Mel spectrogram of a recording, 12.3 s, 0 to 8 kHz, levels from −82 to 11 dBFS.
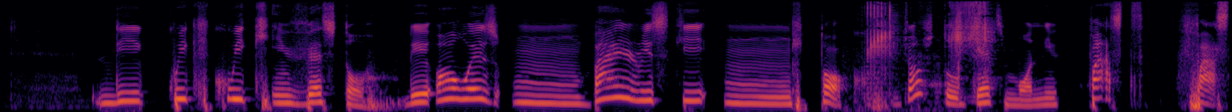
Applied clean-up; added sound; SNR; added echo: classical method spectral subtraction.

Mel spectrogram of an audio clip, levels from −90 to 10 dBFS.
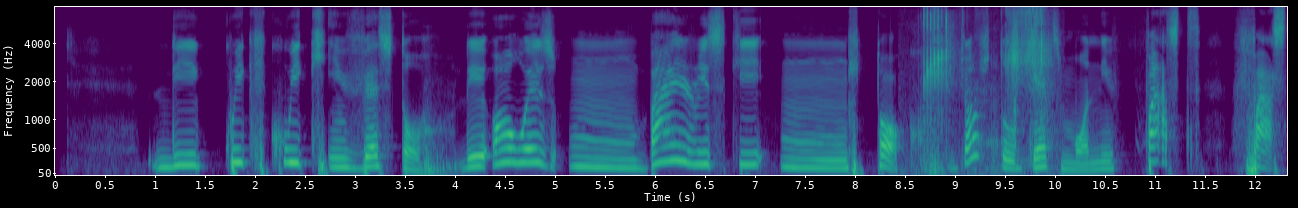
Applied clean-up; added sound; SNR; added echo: none; Fart; 7 dB; none.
